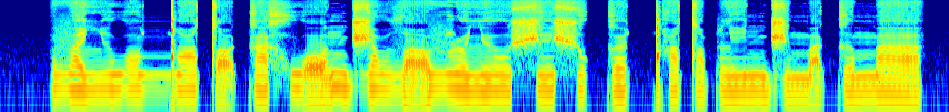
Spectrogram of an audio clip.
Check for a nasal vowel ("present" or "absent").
absent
